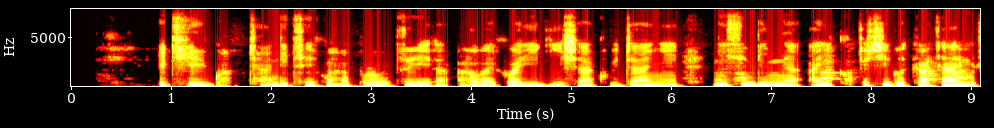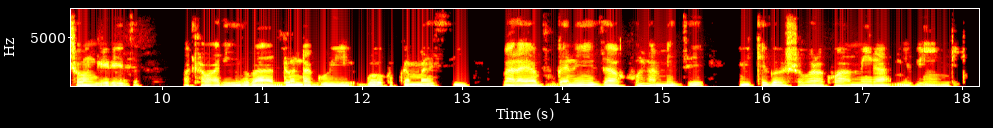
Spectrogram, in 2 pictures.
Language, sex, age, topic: Rundi, female, 18-24, education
